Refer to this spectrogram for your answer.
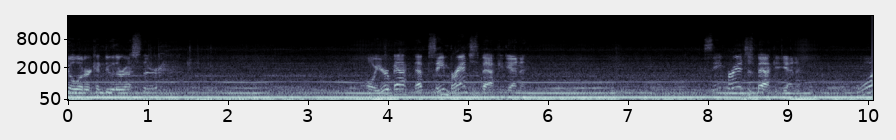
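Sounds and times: diesel engine deep hum: 0:00.0 - 0:10.0
high-pitched whine: 0:00.0 - 0:10.0.

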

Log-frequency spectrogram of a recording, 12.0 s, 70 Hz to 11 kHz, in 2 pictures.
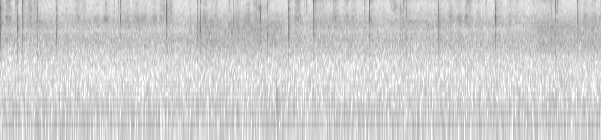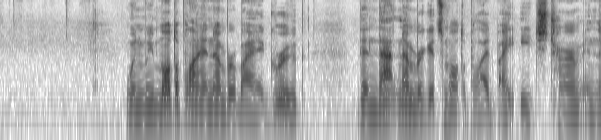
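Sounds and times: stylus scratching on pen tablet: 0:00.0 - 0:06.8.

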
